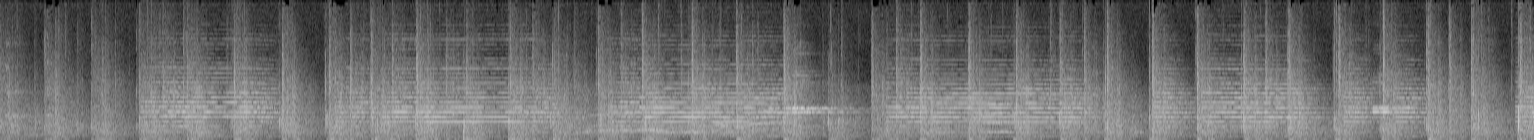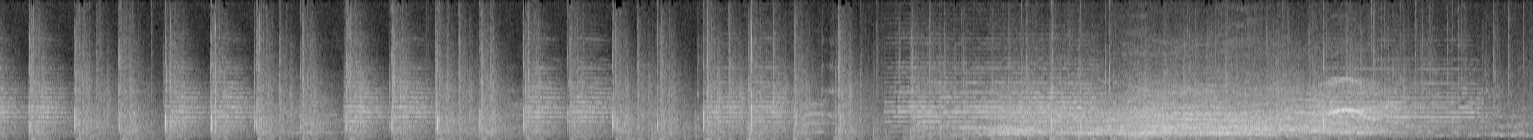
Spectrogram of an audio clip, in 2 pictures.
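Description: Handball game in a sports hall: the ball thudding on the floor as players dribble and pass, amid footsteps and a steady low hum. Near the end the sound grows louder with a stretch of shouting voices.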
